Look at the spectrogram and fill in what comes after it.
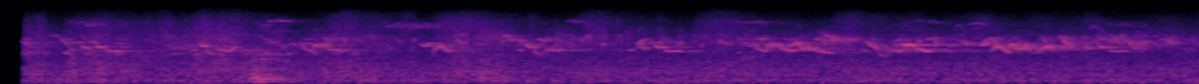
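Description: Faint birdsong: small birds chirping in many short, quick notes over a faint steady background noise.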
